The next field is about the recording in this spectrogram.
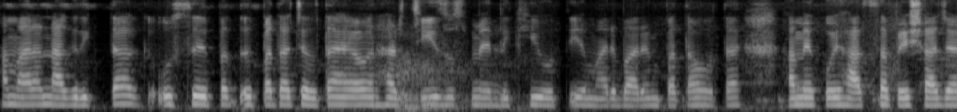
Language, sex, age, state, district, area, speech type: Urdu, female, 18-30, Uttar Pradesh, Lucknow, urban, spontaneous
